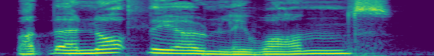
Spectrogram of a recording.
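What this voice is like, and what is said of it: Imitates another person's voice. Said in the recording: “That's my Attenborough ... David Attenborough impressions”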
